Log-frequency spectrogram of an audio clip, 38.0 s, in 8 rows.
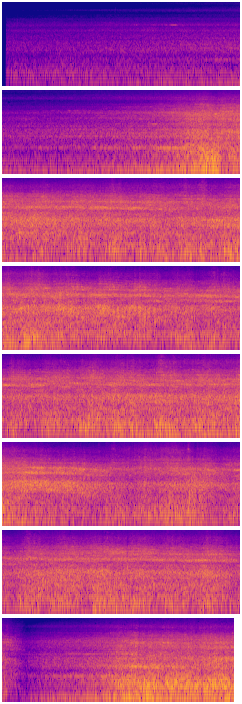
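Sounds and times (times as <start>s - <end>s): diesel locomotive passing: 0.1s - 37.9s.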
